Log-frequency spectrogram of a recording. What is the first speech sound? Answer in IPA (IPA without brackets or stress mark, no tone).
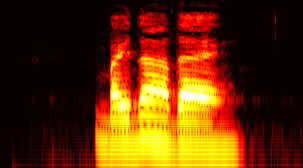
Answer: b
